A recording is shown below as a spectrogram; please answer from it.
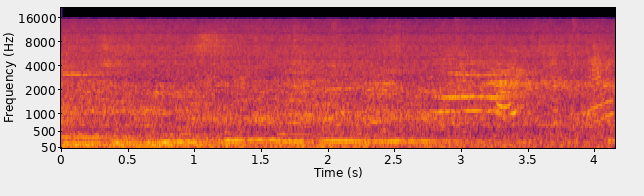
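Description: Ambience inside the Pirates of the Caribbean boat ride: a steady rushing background with indistinct voices, a held low note that steps up in pitch, and a few short higher calls near the end.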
